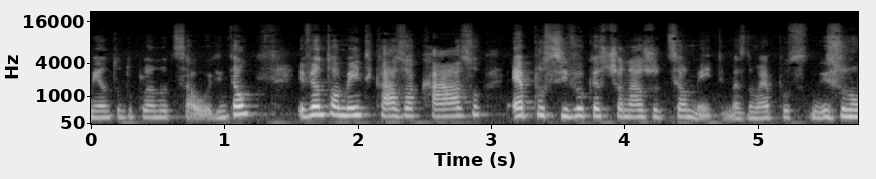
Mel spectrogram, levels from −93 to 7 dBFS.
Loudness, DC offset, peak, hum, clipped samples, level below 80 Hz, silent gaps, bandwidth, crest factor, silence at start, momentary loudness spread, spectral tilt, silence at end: -22 LUFS; under 0.1%; -2 dBFS; none; under 0.1%; -54 dBFS; none; 14.5 kHz; 20 dB; 0 s; 11 LU; -5 dB/octave; 0 s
